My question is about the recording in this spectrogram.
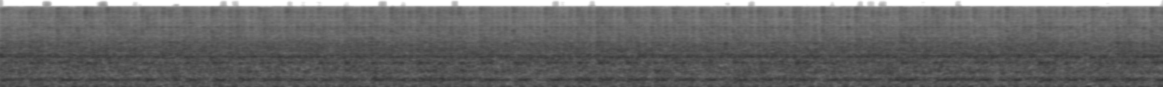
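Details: Dirt bike bought in a four-bike lot, first start after checking the petcock and carburetor and refitting the spark plug: an even, buzzy two-stroke idle at a constant pace with no stumbles or knocks; normal idle.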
